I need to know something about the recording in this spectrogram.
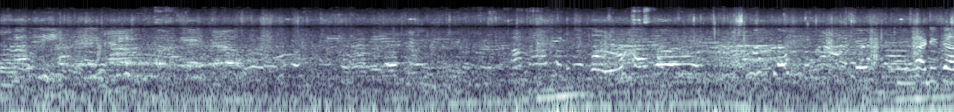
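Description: A crowd of women chatter nearby outdoors.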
